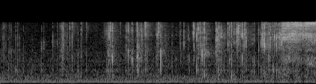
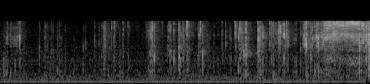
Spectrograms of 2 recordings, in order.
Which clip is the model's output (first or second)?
first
